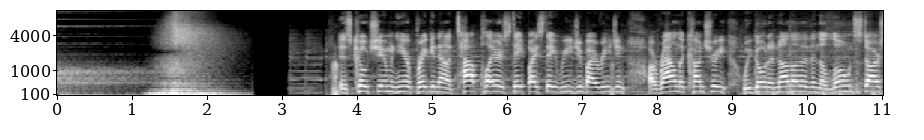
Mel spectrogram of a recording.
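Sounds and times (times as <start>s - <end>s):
whoosh sound effect: 1.2s - 2.5s.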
